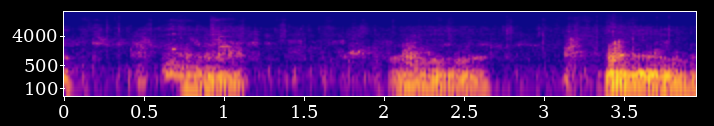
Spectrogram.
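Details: Australian Cattle Dog (Blue Heeler) puppies playing, with low, rough growling bursts in three spells and a sharper yap near the end over a noisy background.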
